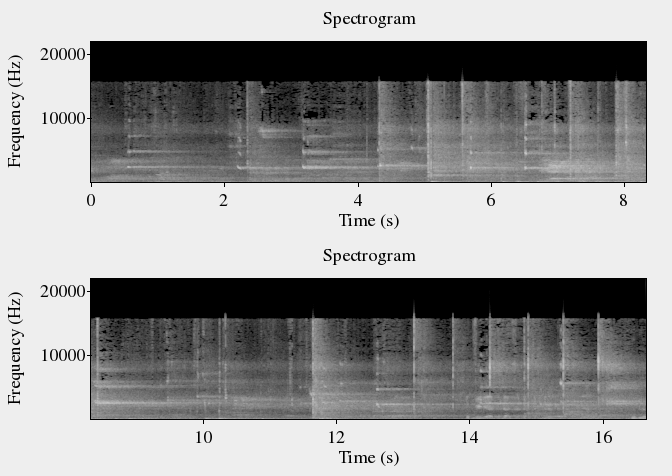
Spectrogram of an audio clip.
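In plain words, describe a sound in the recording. Sports shoes squeak sharply on the court floor.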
